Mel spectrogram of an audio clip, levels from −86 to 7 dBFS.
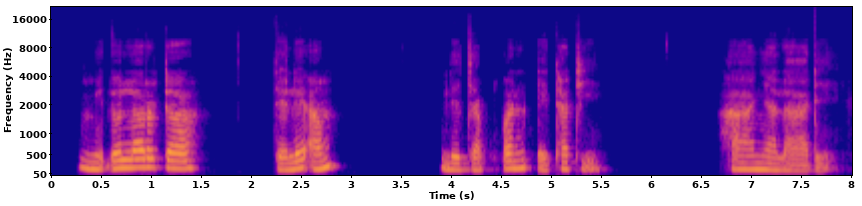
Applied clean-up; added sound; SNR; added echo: none; none; none; none.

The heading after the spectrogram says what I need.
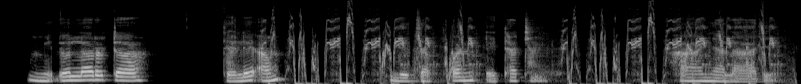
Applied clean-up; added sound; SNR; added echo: none; Scratching (performance technique); 7 dB; none.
